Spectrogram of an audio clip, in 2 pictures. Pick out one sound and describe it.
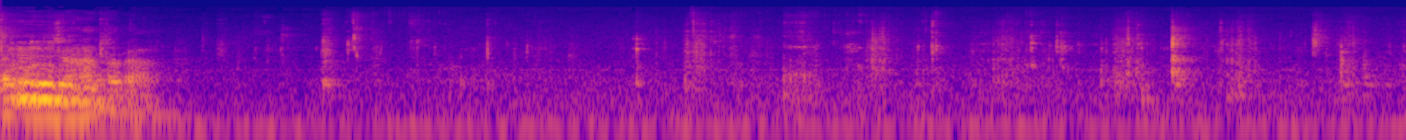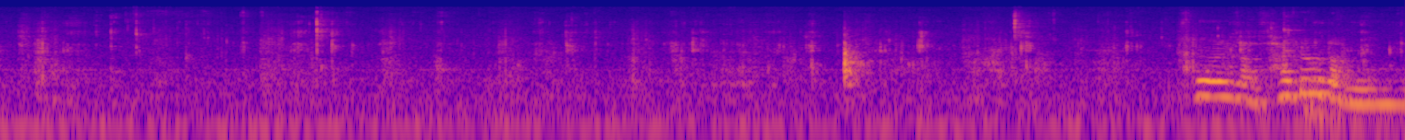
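A man chews and slurps food noisily.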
